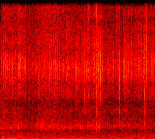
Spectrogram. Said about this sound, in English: The happy little families cheer you on as you burn ants. Listen to their guts pop.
